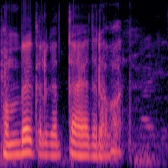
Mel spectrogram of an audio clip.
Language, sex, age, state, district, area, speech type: Urdu, male, 18-30, Bihar, Supaul, rural, spontaneous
